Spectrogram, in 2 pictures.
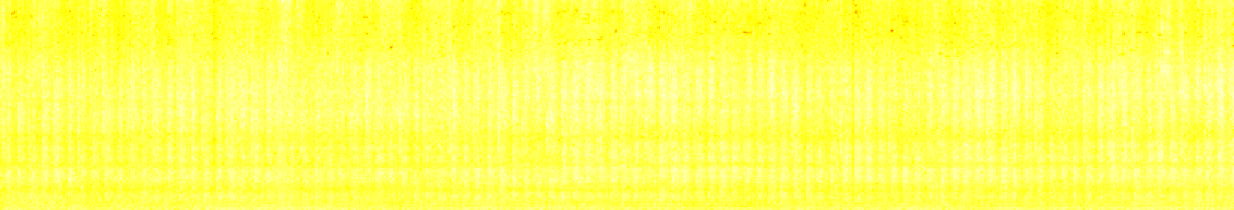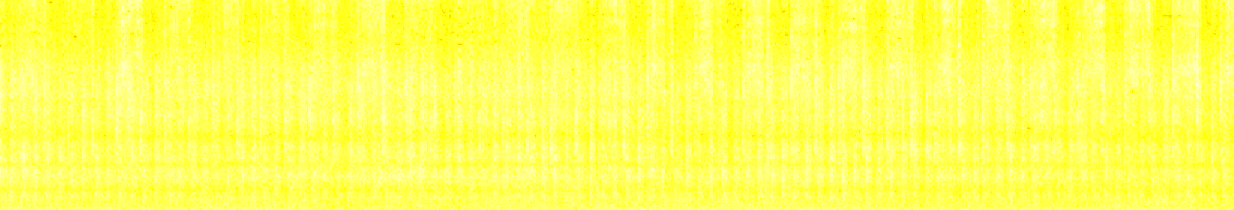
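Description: Steam-hauled passenger train running along the line, heard from an open carriage window: the steady rumble of the coaches' wheels on the rails, with a faint regular beat throughout.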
